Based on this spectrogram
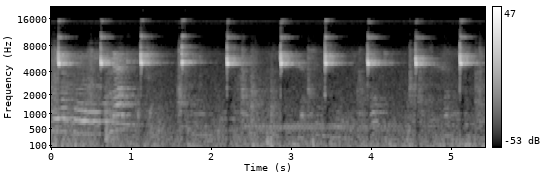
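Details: Lovebird used as a lure to encourage other lovebirds to ngekek: sharp, high, clipped chips repeated roughly twice a second, evenly spaced, with a faint low murmur and soft warbling underneath early on.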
